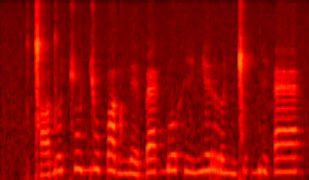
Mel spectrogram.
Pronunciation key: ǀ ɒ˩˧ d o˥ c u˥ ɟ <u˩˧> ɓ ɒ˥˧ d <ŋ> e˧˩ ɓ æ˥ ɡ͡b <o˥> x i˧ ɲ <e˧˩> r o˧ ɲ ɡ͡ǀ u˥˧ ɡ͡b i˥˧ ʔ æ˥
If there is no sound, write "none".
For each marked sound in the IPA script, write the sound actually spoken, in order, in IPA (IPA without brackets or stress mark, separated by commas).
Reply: u˥˧, ŋ, o˥, e˥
